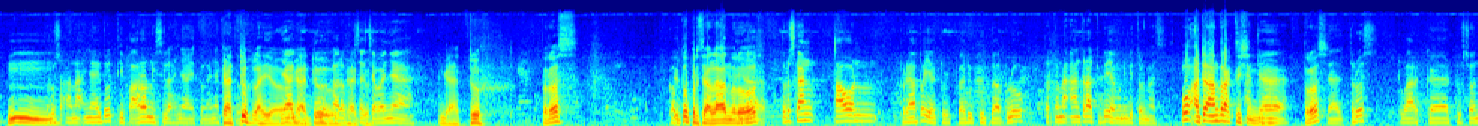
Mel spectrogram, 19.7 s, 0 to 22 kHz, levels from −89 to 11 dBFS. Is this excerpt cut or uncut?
uncut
